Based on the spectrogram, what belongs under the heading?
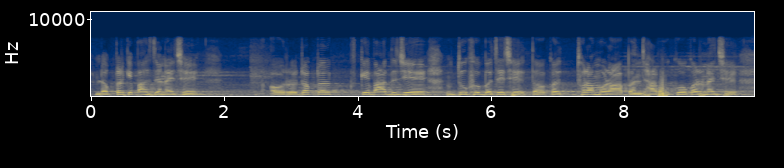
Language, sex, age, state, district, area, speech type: Maithili, female, 45-60, Bihar, Supaul, urban, spontaneous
